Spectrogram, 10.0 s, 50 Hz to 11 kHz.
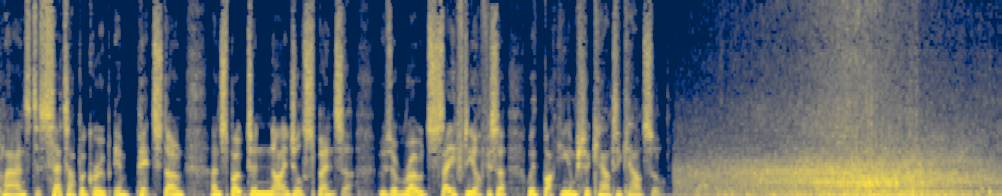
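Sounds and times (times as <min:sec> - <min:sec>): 
speech: 0:00.0 - 0:07.3
cars passing by in village centre: 0:06.7 - 0:10.0.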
